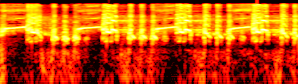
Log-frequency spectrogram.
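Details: Grey francolin, presented as a female, giving loud, harsh repeated phrases, each a rising squeal followed by several clipped notes, recurring roughly every three-quarters of a second.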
